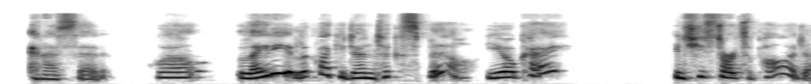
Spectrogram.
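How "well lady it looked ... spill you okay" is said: playful, lighthearted teasing with joking concern. Speaker retelling what they said to an embarrassed woman, lighthearted teasing. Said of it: "I wanted to make it lighthearted".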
